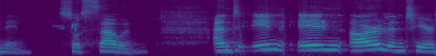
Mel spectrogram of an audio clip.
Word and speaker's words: Samhain: the word saohan means it's spelt s-a-m-h-a-i-n which is a gaelic word but it's pronounced sow in in so sauen and in in ireland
